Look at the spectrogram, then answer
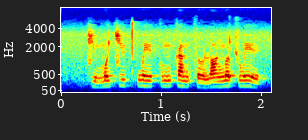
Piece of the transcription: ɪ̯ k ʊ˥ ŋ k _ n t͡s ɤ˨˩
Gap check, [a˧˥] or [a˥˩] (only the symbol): a˥˩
